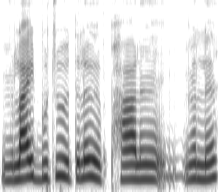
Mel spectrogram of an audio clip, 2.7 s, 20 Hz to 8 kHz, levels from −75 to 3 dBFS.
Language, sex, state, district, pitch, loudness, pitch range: Wancho, female, Arunachal Pradesh, Longding, 240 Hz, -18 LUFS, 230-260 Hz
